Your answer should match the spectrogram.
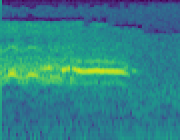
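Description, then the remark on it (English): A single shrill whistle is blown in one steady, high-pitched blast lasting about a second, then cuts off, leaving only faint background hum. No one speaks. “You don't like the whistle, do you”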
